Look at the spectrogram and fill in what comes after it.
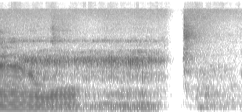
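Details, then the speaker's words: Male asleep: a rumbling, buzzing snore fading into breathy noise, then a brief pause and a softer breath; snoring. "because my friend here he snores like an animal"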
